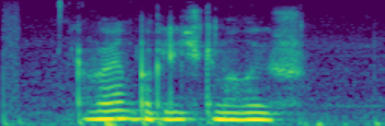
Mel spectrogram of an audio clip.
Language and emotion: Russian, neutral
